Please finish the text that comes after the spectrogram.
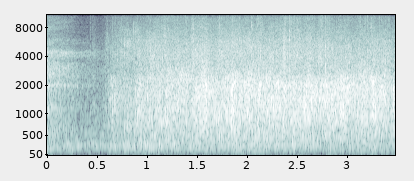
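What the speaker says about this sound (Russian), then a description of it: "Похлопаем." Audience applause at a theatre awards ceremony, the Tantana prizes, swelling from a quiet start into steady, dense clapping from a large crowd.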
